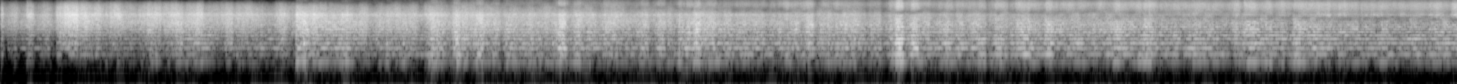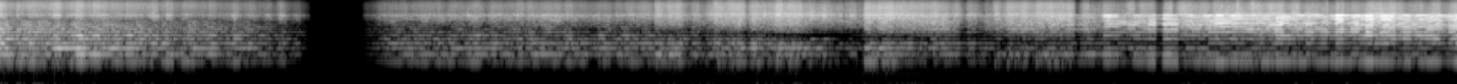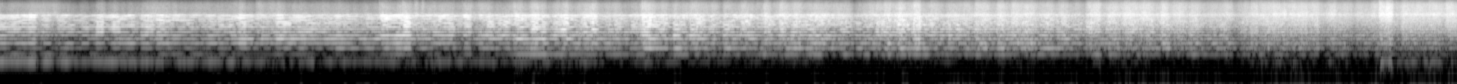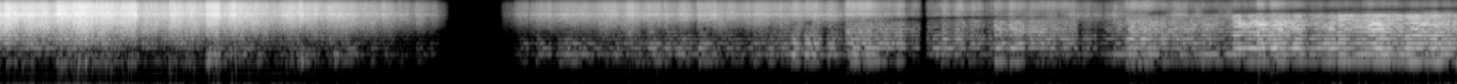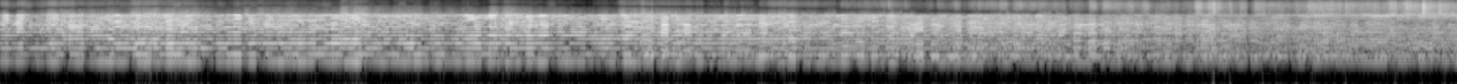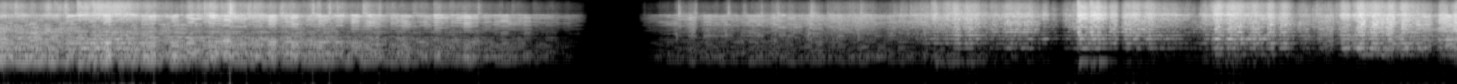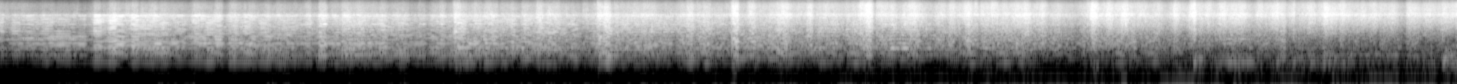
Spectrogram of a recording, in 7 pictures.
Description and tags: pipe resonator reverb granular-synthesis processed-sound sound-effect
